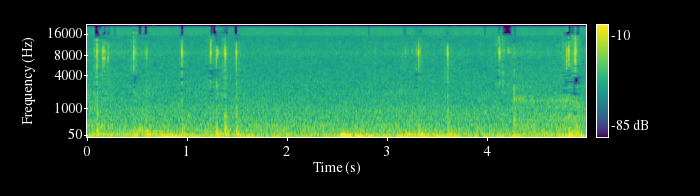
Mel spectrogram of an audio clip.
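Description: Computer keyboard typing while code is entered in a school programming exercise on buttons and labels, a steady run of light, irregular key clicks over a quiet background with a few sharper taps.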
